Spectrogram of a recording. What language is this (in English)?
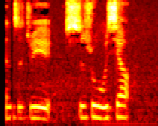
Chinese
